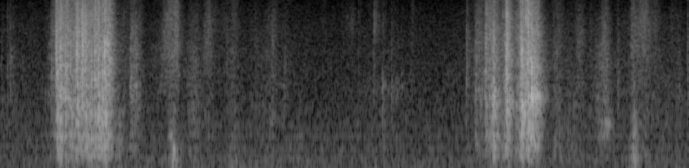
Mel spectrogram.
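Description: Oracle cards shuffled and pulled from the deck: two brisk riffling bursts several seconds apart, close and crisp, with faint card taps between and no talk.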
